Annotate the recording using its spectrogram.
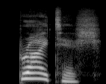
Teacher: There is a tiny pause between the I and the T.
